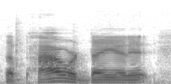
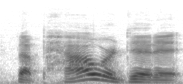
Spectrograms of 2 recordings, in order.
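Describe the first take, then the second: First: Lower, thick Southern "did"; childhood Southern accent. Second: Said in the usual way. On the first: Shown as a demonstration. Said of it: "get rid of my Southern accent". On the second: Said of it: "I would really say it like".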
